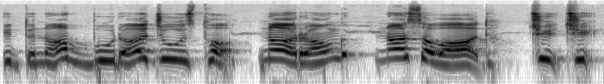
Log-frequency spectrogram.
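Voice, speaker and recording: A woman's voice: high-pitched, takes it slowly. A woman voicing a fussy, complaining pigeon customer in a children's cartoon. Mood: disgusted.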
